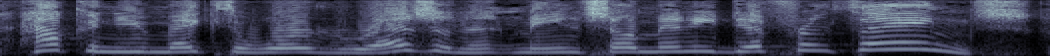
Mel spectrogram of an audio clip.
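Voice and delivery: high, insistent storybook questioner; Alice. A narrator's reading. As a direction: read it high all through, as a puzzled challenge. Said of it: "said Alice".

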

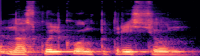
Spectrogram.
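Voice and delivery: usual speaking voice

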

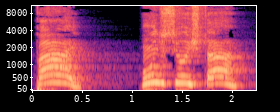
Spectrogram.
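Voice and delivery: high, searching call for father; child's high-pitched holler. A narrator's reading. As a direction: call out for your lost dad, vowels held. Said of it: "Então ele grita".

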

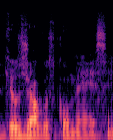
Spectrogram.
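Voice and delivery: lightly voiced horror villain; low, ominous game-master line; horror movie voice. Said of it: "você só ouve a voz falando".

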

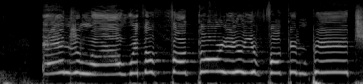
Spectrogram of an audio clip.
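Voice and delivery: mock her shrieking across the mall, way up high; mocking shrill scream. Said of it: "she was screaming by, for her name".

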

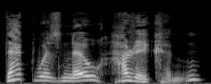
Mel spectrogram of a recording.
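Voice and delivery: slow, high-pitched wretched reply; woeful correction; miserable. A narrator's reading. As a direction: plead it miserably, drawn out. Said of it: "said Fudge miserably".

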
